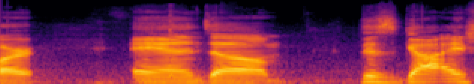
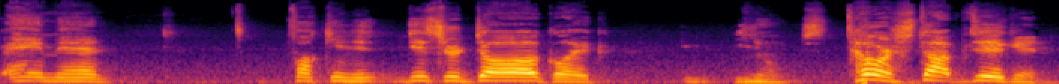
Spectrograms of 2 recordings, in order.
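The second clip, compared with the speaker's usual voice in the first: lightly voiced laid-back stoner, a bit higher; a hint of an old hippie drifting through the words; mild imitation of a stoner guy; 4 semitones higher than usual. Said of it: "old stoner hippie dude".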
